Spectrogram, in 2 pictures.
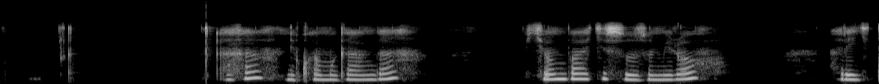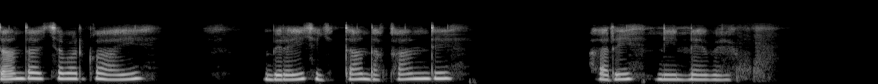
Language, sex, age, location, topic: Kinyarwanda, female, 18-24, Nyagatare, health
